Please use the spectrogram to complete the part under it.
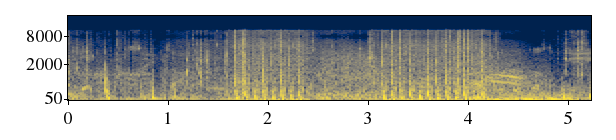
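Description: Rapid bursts of automatic gunfire from a World War II video game, loud and dense, with repeated fusillades rattling through most of the clip.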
